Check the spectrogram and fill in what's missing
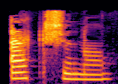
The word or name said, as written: actional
